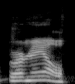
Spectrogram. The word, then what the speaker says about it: Vernele's: So, how do you pronounce the cupcake place name? Vernele.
